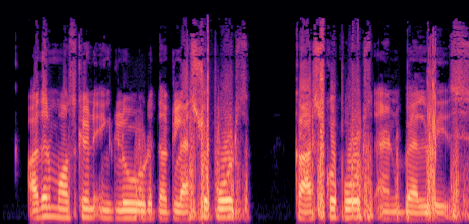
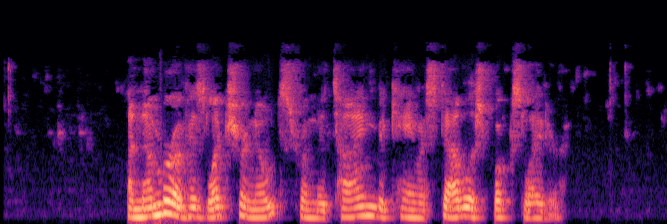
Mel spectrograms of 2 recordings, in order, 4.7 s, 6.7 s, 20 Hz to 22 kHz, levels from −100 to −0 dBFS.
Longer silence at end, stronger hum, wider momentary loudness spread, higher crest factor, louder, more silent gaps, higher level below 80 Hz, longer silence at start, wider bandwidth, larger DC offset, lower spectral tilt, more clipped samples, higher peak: second, 0 s vs 1.05 s; neither; second, 7 LU vs 12 LU; about the same, 16 dB vs 18 dB; first, -16 LUFS vs -19 LUFS; neither; about the same, -58 dBFS vs -62 dBFS; second, 0.3 s vs 1.25 s; first, 16 kHz vs 7.4 kHz; neither; second, -5 dB/octave vs -7 dB/octave; neither; about the same, 0 dBFS vs -2 dBFS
